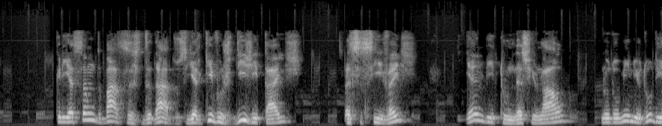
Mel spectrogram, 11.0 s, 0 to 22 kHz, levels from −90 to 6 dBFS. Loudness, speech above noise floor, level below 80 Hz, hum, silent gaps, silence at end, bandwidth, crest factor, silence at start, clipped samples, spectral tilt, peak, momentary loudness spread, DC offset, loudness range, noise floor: -20 LUFS; 36 dB; -64 dBFS; none; none; 0 s; 16 kHz; 18 dB; 0.95 s; under 0.1%; -4.5 dB/octave; -4 dBFS; 9 LU; under 0.1%; 2 LU; -56 dBFS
